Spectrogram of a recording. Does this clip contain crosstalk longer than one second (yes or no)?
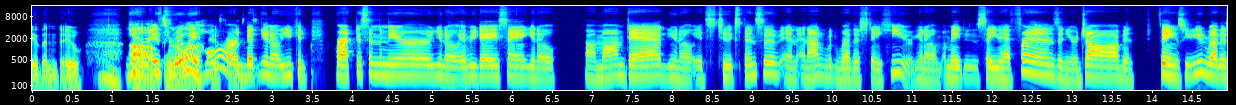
yes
